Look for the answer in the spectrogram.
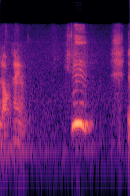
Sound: crying

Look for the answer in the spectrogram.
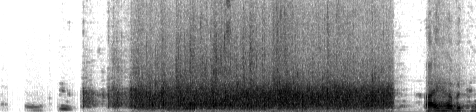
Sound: applause

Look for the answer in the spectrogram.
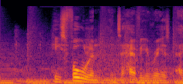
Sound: none

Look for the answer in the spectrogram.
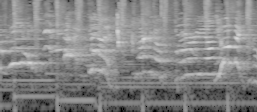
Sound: laughs

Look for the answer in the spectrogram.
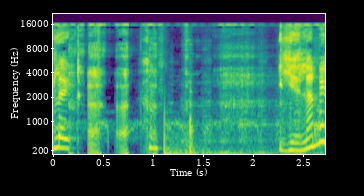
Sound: laughs

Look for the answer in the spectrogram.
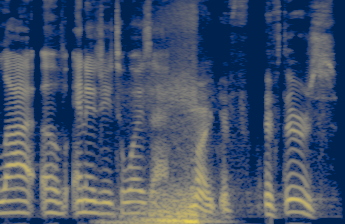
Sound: wind whooshes

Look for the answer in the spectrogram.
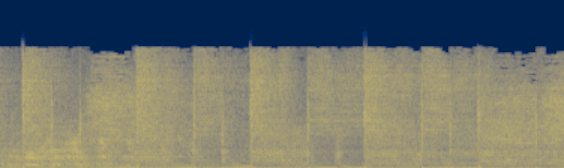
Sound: crowd chuckling

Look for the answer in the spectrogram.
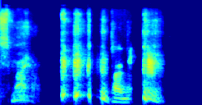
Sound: coughs

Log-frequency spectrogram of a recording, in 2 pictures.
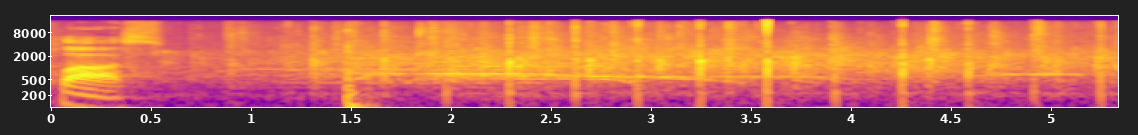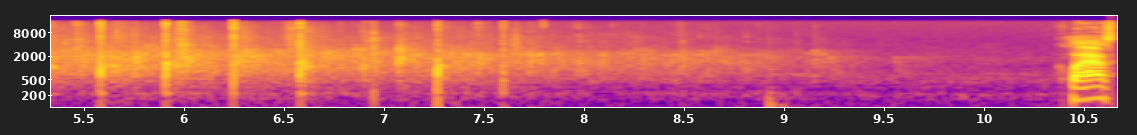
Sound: applause

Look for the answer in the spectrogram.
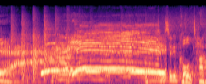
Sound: cheering and applause

